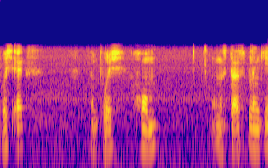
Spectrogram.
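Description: Plastic buttons click softly as fingers press them.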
